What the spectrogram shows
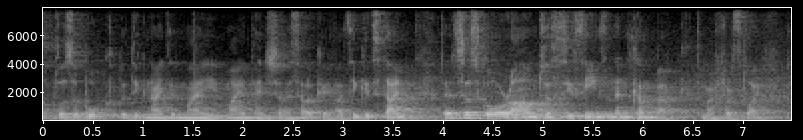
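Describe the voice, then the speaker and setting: A man from Portugal with a Portuguese accent, telling his life story as an interview guest in a halting way, full of restarts. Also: on the low side, warm tone. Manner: halting, many restarts and fillers. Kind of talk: casual storytelling. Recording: echoey hall with faint noise.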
